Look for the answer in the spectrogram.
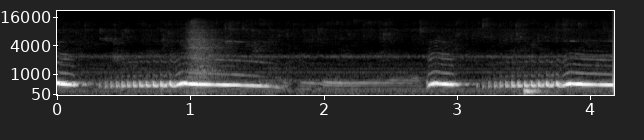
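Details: White Barbary dove calling, a recording used as a lure for catching birds: a rolling, stuttered low coo that swells into a long, smooth, falling note, repeated after a pause, with a faint steady background tone.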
